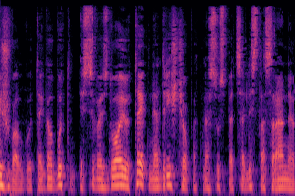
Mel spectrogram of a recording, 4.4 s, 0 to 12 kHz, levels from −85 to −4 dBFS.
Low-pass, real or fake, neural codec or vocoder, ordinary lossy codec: 10.8 kHz; real; none; AAC, 32 kbps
